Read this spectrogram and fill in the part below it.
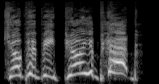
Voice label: Player Spotted, Female; en; Modular Corpus; Battle Barks

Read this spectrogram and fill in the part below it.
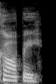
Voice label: Crew Accept, Female; Warframe; Railjack; Steel Meridian

